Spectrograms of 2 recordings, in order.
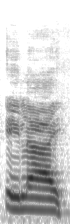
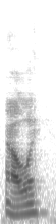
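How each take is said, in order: First: The name is said like 'Eli', ending in 'eye'. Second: The name is said like 'Ellie', two short syllables. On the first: The speaker calls it right. "His name's Eli" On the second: The speaker calls it wrong. "I was just saying ill"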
